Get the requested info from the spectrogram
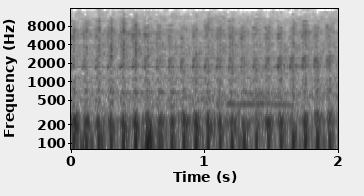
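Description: A small engine idling nearby: a steady low throb of about a dozen even beats a second.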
